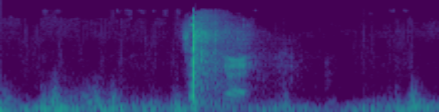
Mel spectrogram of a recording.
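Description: A single shotgun shot about a second in, a sharp crack heard from some distance, over low wind rumble on the microphone.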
